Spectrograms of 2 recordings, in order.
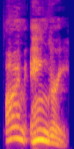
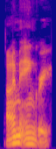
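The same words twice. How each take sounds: First: It is said with heated emotion. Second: It is said calmly and evenly. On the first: The feeling is driving the speaker. "expressing from the emotion in your body" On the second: The speaker is in control of the feeling. "expressing from a place where you're in control"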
